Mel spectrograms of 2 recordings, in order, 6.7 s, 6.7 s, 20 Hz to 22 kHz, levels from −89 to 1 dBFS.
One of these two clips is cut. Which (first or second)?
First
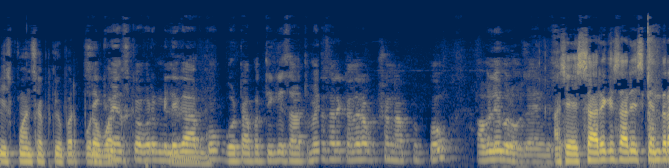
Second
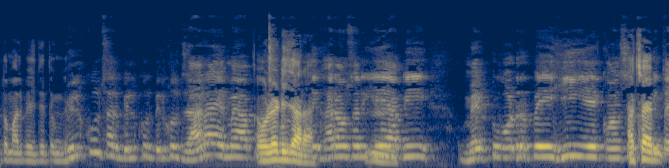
first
